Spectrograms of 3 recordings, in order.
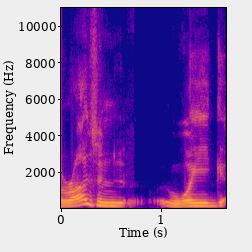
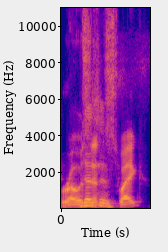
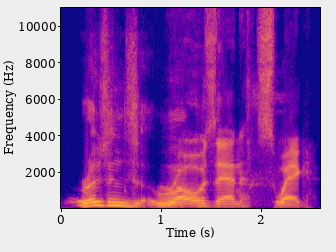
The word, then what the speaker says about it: Rosenzweig: I just hope Alyssa Rosenweg. I hope you apologize for mispronouncing that. Rosenzweig. Mm-hmm. Alyssa Rosenweg. Rosenzweig. Swig. But I hope she doesn't leave also.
